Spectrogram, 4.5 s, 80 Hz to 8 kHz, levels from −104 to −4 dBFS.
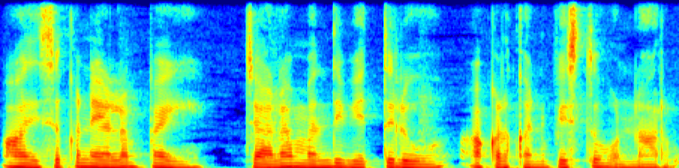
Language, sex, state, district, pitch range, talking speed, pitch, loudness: Telugu, female, Telangana, Hyderabad, 150-165 Hz, 120 wpm, 160 Hz, -18 LUFS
